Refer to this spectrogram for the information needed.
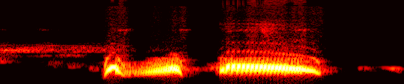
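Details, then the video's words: Spotted dove using a trap-luring coo meant to bring a whole flock: a quick rising note, a wobbling coo, a short pause, then a long, even coo dropping slightly at the end. A faint high tone is heard before it. "Chim cu gáy gáy thúc & gáy gọi bổi rừng nghe về cả bầy"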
